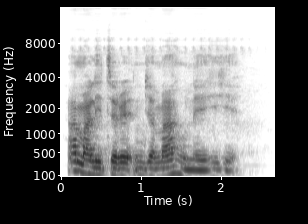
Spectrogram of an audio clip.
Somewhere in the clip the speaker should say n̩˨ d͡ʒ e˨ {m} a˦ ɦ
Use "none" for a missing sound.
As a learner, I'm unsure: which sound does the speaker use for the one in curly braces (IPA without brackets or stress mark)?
m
